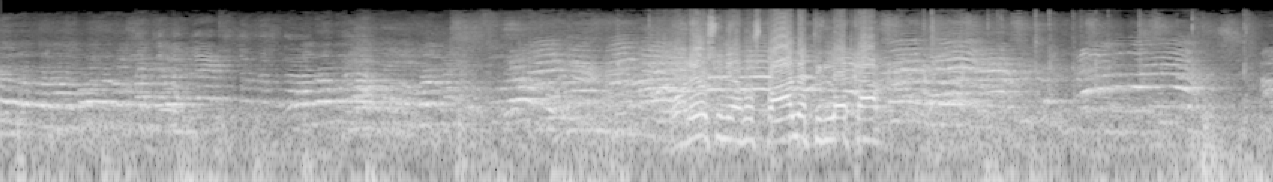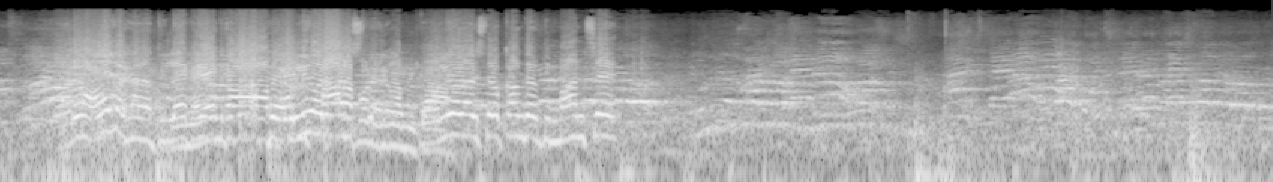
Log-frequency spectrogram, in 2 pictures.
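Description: A crowd shouts and cheers in an echoing arena, swelling at times.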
